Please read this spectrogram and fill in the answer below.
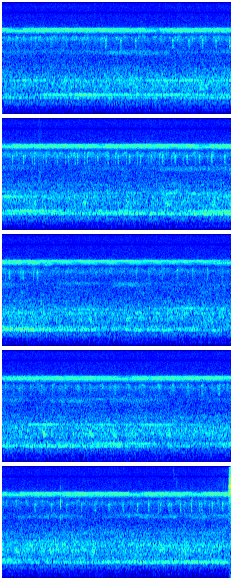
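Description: Steady chorus of night insects: a continuous high trill with a rapid pulsing beneath it.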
